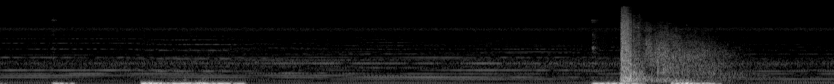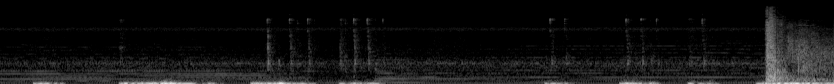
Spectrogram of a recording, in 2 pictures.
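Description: Rifle gunshots from the video game Cataclysm DDA: two loud, sharp, isolated reports spaced about ten seconds apart, with faint keyboard typing and clicking scattered in between.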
